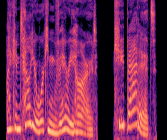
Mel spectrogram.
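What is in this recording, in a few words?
"I can tell you are working", female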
